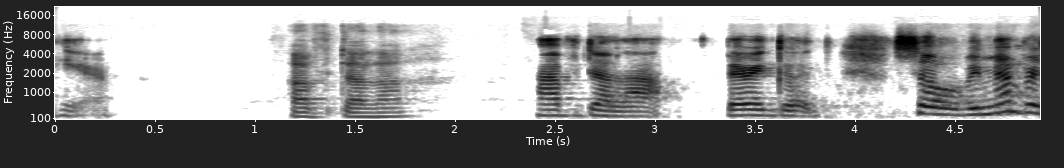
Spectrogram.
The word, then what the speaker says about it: Havdalah: Havdalah, which is wrong. It's actually Havdalah. That's the correct.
